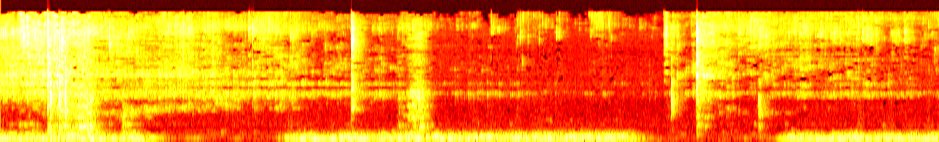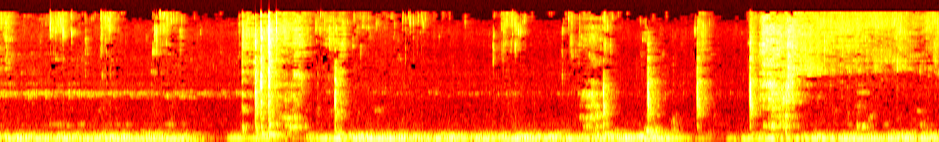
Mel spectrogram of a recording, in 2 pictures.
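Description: Kitchen dishes and utensils clinking and knocking in a dozen or so separate light strikes as the dish is handled and plated, over a steady low hum that drops out briefly a few times.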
